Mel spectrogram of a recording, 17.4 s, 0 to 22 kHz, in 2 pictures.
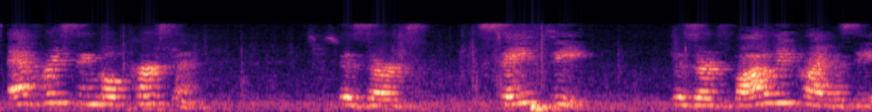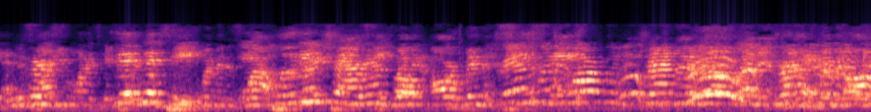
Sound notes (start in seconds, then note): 14.8 cheers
